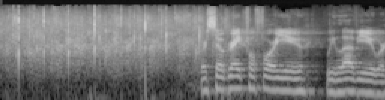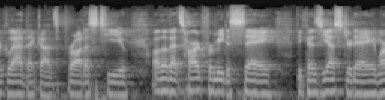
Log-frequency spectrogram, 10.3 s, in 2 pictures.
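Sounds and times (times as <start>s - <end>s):
audience applauding: 0.0s - 3.4s
speech: 2.6s - 10.2s.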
